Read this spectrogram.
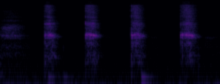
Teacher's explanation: Is there voicing there? No, it's not a G. It's a K. K- tongue in the back.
